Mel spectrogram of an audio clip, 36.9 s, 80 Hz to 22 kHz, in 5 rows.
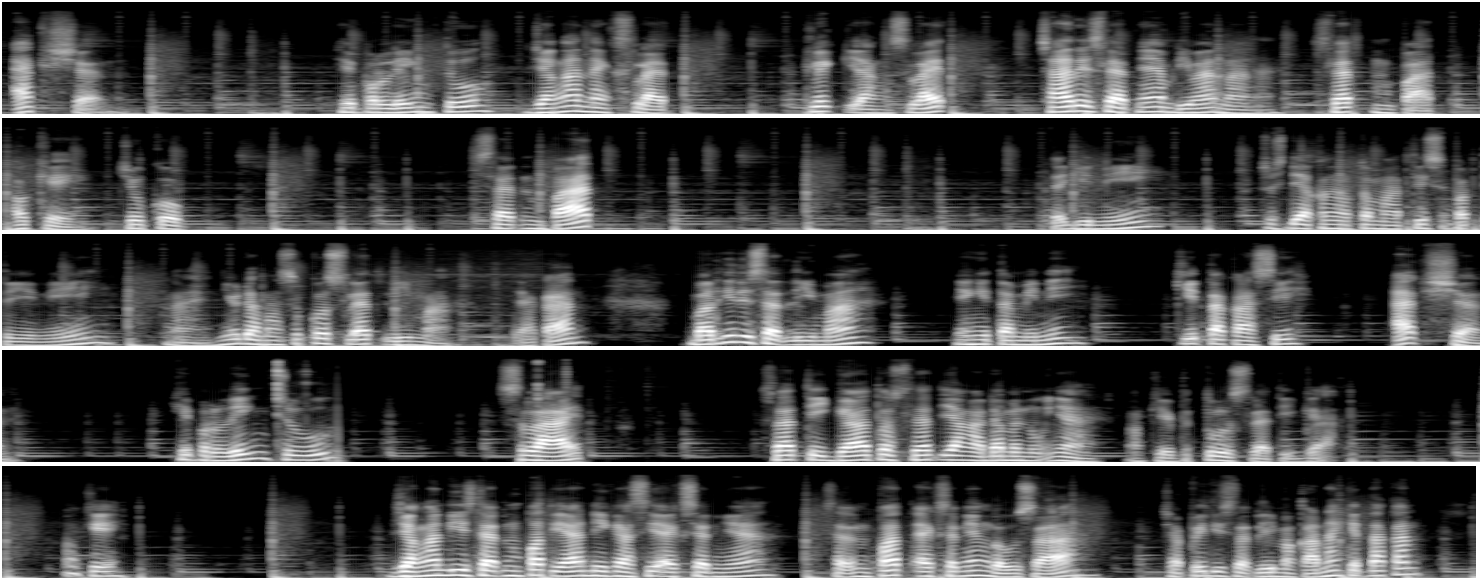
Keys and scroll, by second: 16.5 Escape, 20.4 ctrl+z.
